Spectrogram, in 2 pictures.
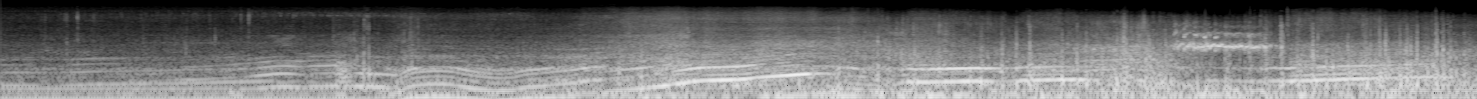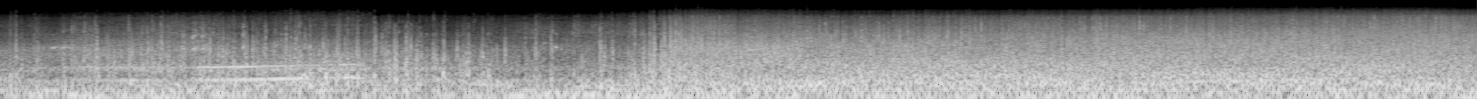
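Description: Porsche flat-six engine revving up and down through an autocross run, its pitch climbing on the launch and then rising and falling with throttle and gear changes, with a brief tyre squeal about twelve seconds in. From about two-thirds of the way through, a loud steady rushing noise covers the engine.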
